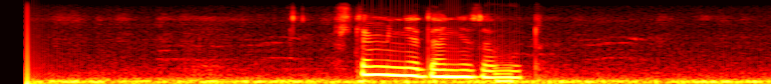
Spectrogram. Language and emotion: Russian, sad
